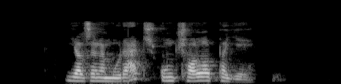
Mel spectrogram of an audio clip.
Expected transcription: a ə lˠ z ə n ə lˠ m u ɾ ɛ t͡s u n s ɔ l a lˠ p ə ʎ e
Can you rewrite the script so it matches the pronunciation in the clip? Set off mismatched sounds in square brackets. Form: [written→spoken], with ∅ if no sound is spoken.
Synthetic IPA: [a→i] ə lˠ z ə n ə [lˠ→∅] m u ɾ [ɛ→a] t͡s u n s ɔ l [a→ə] lˠ p ə ʎ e

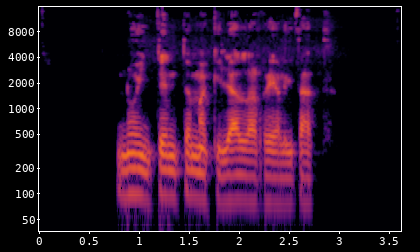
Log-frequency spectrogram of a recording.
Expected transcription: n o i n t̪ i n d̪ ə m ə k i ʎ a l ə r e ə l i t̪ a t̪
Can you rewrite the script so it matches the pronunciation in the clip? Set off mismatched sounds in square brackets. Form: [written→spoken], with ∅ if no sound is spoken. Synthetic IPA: n o i n t̪ [i→e] n [d̪→t̪] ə m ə k i ʎ a l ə r e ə l i t̪ a t̪

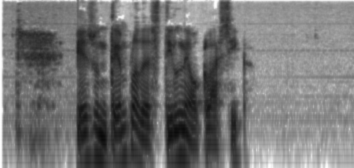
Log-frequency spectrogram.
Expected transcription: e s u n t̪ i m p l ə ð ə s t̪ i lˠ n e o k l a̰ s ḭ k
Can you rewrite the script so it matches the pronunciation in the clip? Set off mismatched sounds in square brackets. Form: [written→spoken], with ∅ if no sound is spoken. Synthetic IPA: e [s→z] u n t̪ [i→e] m p l ə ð ə s t̪ i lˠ n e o k l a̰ s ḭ k

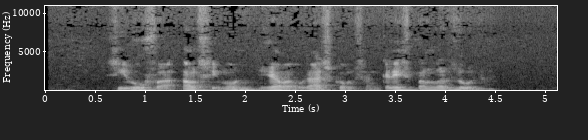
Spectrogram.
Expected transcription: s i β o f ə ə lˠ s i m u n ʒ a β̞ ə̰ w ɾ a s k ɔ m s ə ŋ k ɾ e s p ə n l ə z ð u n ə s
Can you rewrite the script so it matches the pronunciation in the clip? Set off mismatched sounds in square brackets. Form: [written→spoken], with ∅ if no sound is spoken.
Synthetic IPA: s i β [o→u] f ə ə lˠ s i m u n ʒ a β̞ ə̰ w ɾ a s k ɔ m s ə ŋ k ɾ e s p ə n l ə z ð u n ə s

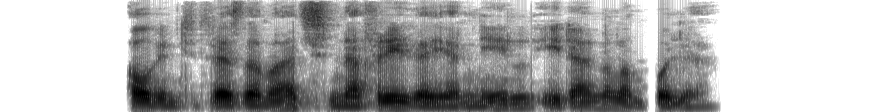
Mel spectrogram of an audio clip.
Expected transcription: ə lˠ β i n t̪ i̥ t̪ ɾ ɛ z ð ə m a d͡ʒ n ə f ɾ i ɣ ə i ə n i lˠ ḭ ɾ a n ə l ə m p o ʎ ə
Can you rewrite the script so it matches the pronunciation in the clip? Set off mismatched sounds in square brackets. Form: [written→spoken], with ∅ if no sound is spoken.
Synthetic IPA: ə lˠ β i n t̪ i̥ t̪ ɾ ɛ z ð ə m a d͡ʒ n ə f ɾ i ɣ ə i ə n i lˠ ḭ ɾ a n ə l ə m p o ʎ ə

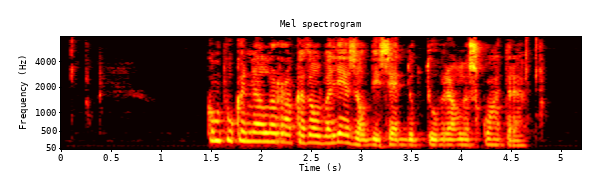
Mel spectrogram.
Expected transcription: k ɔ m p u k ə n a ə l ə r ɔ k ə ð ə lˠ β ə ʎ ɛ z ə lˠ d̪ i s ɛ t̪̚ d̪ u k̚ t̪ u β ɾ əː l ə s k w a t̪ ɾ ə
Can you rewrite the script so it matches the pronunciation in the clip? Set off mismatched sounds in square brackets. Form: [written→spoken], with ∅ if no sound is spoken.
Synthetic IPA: k ɔ m p u k ə n a ə l ə r ɔ k ə ð ə lˠ β ə ʎ ɛ z ə lˠ d̪ i s ɛ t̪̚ d̪ u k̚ t̪ u β ɾ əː l ə s k w a t̪ ɾ ə

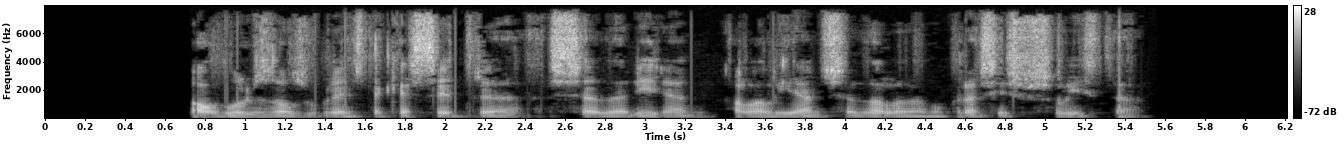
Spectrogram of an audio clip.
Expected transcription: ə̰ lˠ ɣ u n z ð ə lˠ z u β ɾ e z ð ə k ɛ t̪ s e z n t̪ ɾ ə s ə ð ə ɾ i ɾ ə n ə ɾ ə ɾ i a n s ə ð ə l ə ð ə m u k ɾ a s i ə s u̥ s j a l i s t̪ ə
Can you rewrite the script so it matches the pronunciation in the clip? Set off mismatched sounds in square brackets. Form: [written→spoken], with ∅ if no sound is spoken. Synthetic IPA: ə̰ lˠ ɣ u n z ð ə lˠ z u β ɾ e z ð ə k ɛ t̪ s e [z→∅] n t̪ ɾ ə s ə ð ə ɾ i ɾ ə n ə [ɾ→l] ə [ɾ→l] i a n s ə ð ə l ə ð ə m u k ɾ a s i ə s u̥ s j [a→ə] l i s t̪ ə

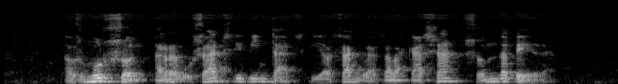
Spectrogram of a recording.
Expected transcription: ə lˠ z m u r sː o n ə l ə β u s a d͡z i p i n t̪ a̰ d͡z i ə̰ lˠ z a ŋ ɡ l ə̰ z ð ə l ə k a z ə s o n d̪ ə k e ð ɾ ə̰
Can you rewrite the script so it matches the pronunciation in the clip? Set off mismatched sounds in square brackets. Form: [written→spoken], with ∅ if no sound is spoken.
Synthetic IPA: ə lˠ z m u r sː o n ə [l→r] ə β u s a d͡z i p i n t̪ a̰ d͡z i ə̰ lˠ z a ŋ ɡ l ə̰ z ð ə l ə k a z ə s o n d̪ ə [k→p] e ð ɾ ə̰

